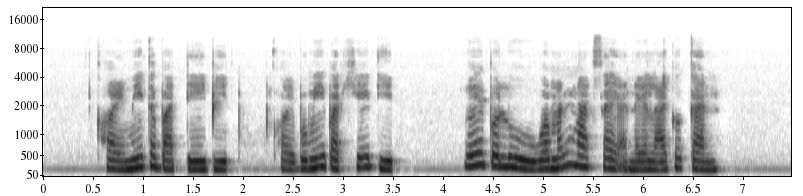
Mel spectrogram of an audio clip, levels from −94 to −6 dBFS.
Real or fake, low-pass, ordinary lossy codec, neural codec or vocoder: fake; 10.8 kHz; none; vocoder, 48 kHz, 128 mel bands, Vocos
